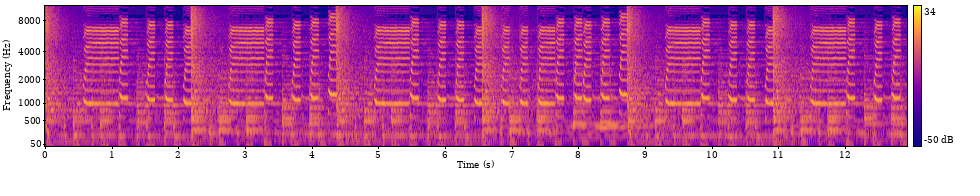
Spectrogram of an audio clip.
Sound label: Full Loop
